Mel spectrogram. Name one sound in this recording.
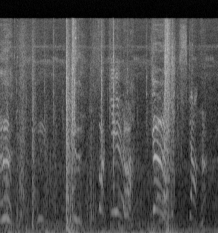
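Blows land with sharp thuds during a scuffle.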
